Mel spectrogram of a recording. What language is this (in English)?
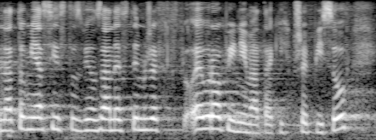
Polish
